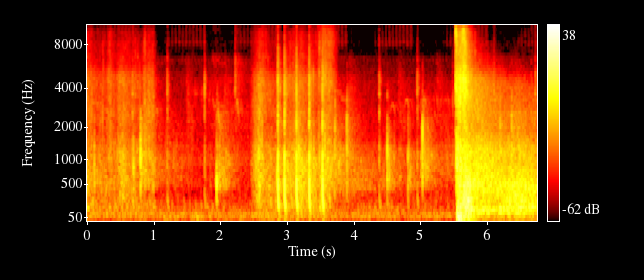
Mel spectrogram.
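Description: Sniper gunshots in Arma 3 during a resistance-fighter co-op match: several sharp cracks spaced a second or so apart, then one loud close blast with a ringing tail, over faint background ambience.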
